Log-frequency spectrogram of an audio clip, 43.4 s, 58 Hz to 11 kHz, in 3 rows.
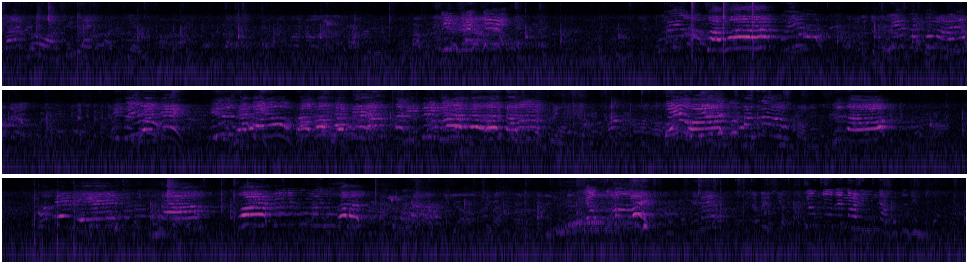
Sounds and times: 0.0s Many elderly and children 43.4s

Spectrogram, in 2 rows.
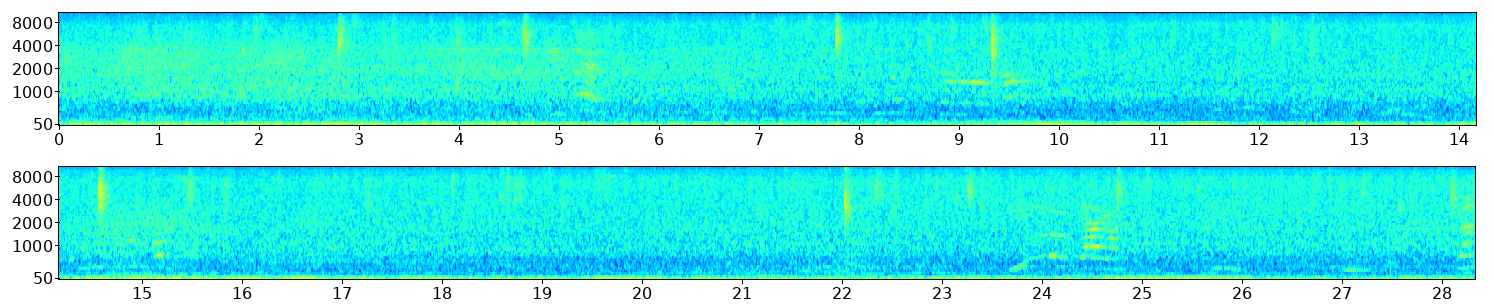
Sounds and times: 0.0s Childrend play under the balcony 28.3s
0.0s Cold rainy Friday 28.3s

